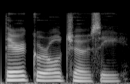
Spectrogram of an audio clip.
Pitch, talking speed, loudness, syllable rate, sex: 170 Hz, 140 wpm, -17 LUFS, 3.2 syllables/s, female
